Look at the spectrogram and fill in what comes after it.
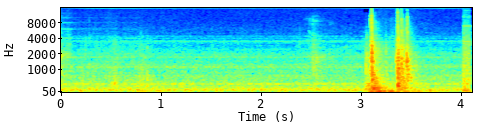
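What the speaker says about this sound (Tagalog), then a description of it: "may kumakatok" Two quick knocks on a door sound close together near the end, after a stretch of quiet room hum.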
